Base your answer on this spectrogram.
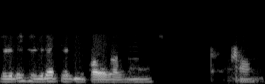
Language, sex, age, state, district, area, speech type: Assamese, male, 18-30, Assam, Dhemaji, urban, conversation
